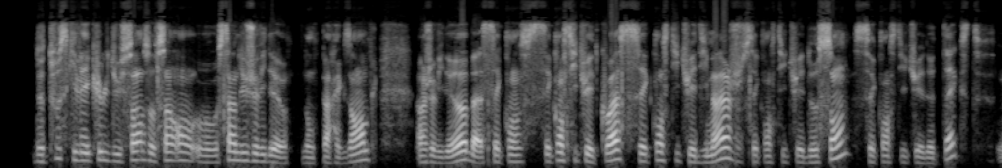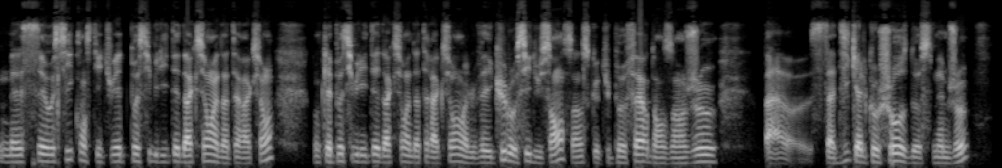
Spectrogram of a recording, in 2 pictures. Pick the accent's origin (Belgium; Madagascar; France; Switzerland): Belgium; accent: Belgian; Oui, en effet, je suis belge. Alors j'essaye de masquer mon accent la plupart du temps parce que sinon j'ai un accent absolument horrible. Enfin, absolument horrible. J'ai un accent très marqué, en fait, une fois que je suis fatigué ou quoi, il ressort très vite.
